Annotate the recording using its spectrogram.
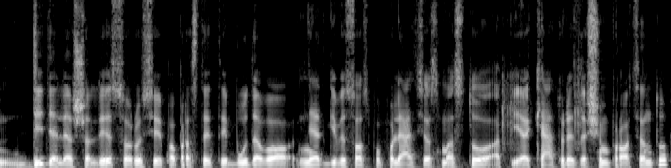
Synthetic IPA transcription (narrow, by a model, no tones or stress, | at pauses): d̪ʲɪd̪ʲɛlʲɛʃɐlʲɪsoːɾʊsʲɪjojɪpɐpɾɐst̪ɐɪt̪ɐɪbuːd̪ɐʋoːnʲæːd̪ʲɡʲɪʋʲɪsoːspopʊlʲæːt̪sʲɪjoːsmɐst̪ʊɐ̰pʲḭɛkʲæːt̪ʊɾʲɛzʲd̪ʲæʃʲɪmpɾoːsʲɛnt̪uː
